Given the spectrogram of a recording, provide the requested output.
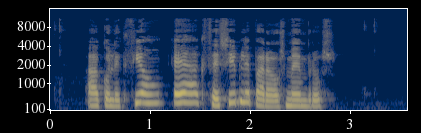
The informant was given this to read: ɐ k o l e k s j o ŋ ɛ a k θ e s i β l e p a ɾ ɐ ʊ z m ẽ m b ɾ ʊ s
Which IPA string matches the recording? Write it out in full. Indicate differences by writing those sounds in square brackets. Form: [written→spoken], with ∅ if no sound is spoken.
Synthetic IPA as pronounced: ɐ k o l e k [s→θ] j o ŋ ɛ a k θ e s i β l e p a ɾ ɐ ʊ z m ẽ m b ɾ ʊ s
